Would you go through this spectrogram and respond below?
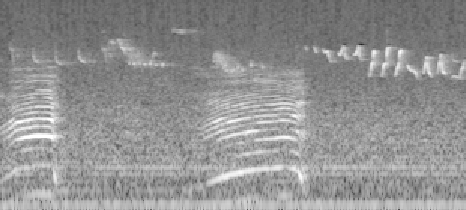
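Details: Grazing cows in a field give two moos, a brief one then a longer rising-and-falling low, while birds twitter high above, ending with a run of quick repeated chirps.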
